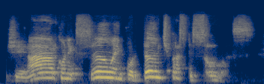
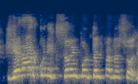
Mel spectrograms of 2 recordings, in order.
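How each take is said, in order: First: Slow, measured group-recitation delivery; audience repeating along. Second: Said in the usual way. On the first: Acted. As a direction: draw it out like a crowd reciting. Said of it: "Aí todo mundo repete aquela frase". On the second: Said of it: "repete comigo".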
